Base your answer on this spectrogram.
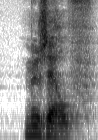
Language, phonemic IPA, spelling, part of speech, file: Dutch, /məˈzɛlf/, mezelf, pronoun, Nl-mezelf.ogg
- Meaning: myself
